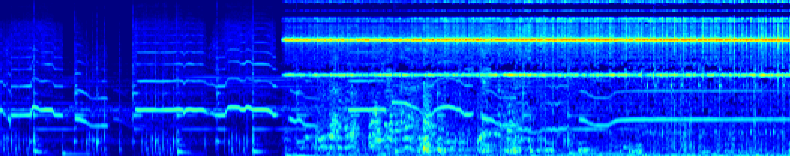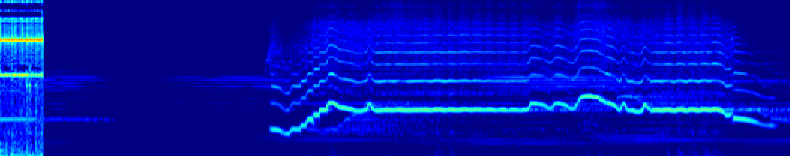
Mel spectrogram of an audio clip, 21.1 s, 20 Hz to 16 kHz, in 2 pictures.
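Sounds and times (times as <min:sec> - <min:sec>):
high-pitched bell ringing: 0:03.8 - 0:11.1.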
